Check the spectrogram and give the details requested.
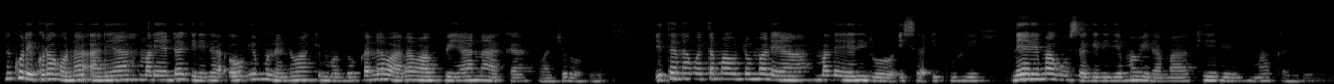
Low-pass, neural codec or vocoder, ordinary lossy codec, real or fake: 9.9 kHz; none; none; real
